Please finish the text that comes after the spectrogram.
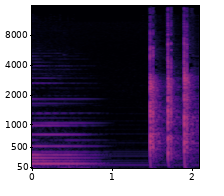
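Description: A sustained low musical tone fades out, then three sharp hand claps follow in quick succession, each a crisp, bright snap.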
